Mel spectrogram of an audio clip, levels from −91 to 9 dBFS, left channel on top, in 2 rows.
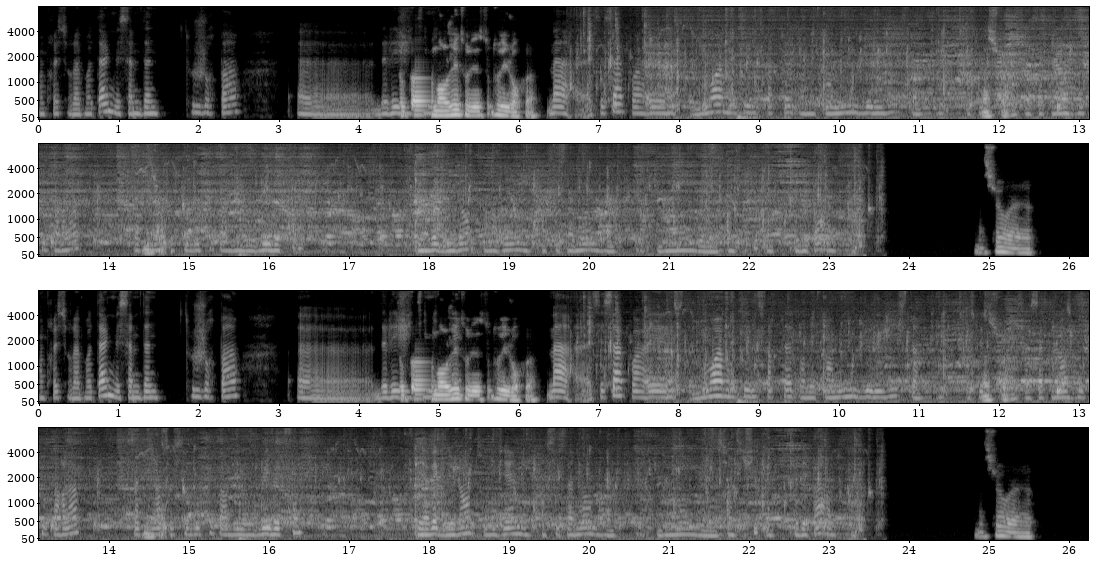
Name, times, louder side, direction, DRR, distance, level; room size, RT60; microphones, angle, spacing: voice 1, 0.0-1.5 1.9-2.5 3.2-5.3 6.4-11.1 11.6-13.6 14.2-16.4 17.8-22.3 22.6-23.4, right 2 dB, 50° right, 0.6 m, -34 dB
voice 2, 4.5-6.2 11.8-12.1 14.4-15.0 24.8-25.5, left 1 dB, 75° left, 1.2 m, -24 dB
sound 1, 6.6-23.7, left 1 dB, 15° left, 1.0 m, -41 dB
sound 2, 7.6-23.4, left 2 dB, 45° left, 1.8 m, -35 dB
4.1 x 2.4 x 2.2 m
head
